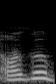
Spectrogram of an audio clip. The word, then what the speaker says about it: 얼굴: 이혼 앞으로 준영이 얼굴 볼 생각하지 마. Nice. 앞으로. Even though, if I had to correct one pronunciation, when you're pronunciating the 리을 in the 받침, it's more 얼굴, not like 얼굴, 얼굴.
